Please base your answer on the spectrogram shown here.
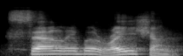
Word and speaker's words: celebration: 레에 제가 레 발음을 조금 크게 써놨죠. 레를 조금 더 세게 발음해 주시는 거예요. 조금 더 세게. celebration 이게 영어 발음할 때 특징인데요.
